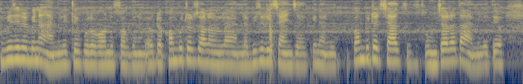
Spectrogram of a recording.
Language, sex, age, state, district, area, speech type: Nepali, female, 45-60, West Bengal, Jalpaiguri, urban, spontaneous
